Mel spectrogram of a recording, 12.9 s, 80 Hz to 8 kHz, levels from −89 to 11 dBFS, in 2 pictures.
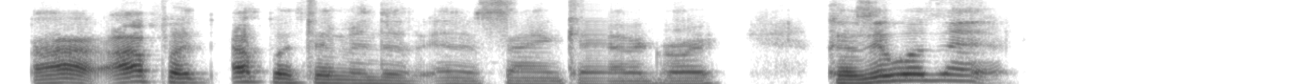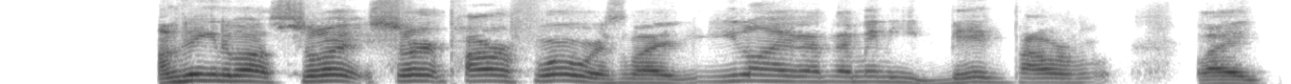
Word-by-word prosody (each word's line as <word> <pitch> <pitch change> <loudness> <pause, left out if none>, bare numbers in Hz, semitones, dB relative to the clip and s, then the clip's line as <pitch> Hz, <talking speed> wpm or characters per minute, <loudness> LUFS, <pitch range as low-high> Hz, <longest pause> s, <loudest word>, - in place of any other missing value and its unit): I 125 - -4 0.3
I'll 185 - +5
put 150 -5 0
I'll 170 +1 +3
put 145 -5 0
them 130 -3 -3
in 115 -1 -8
the 110 -1 -7
in 105 0 -13
the 100 - -12
same 100 0 -12
category, 100 +1 -8 0.5
'cause 130 +1 +2
it 185 +4 +4
wasn't 220 - 0 2.2
I'm 155 +4 +3
thinking 215 +1 +5
about 190 -4 +5
short 195 +3 +2
short 200 -2 +2
power 195 +1 +2
forwards, 195 -7 0
like, 140 -2 +1
you 175 +8 -11
don't 205 -1 -1
even 190 -1 -2
have 175 0 -3
that 175 -1 -3
many 170 -3 -7
big 145 +8 -7
power, 150 0 -3 0.5
like 125 -1 +1
155 Hz, 150 wpm, -23 LUFS, 125-190 Hz, 2.2 s, I'll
